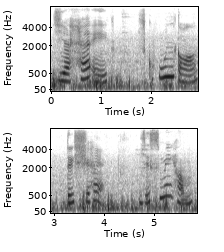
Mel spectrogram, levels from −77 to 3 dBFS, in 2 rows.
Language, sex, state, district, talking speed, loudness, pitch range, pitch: Hindi, female, Punjab, Fazilka, 80 wpm, -16 LUFS, 245-380 Hz, 305 Hz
